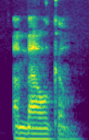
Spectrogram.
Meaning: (noun) 1. An alloy containing mercury 2. A combination of different things 3. One of the ingredients in an alloy 4. An alloy of mercury used to fill tooth cavities
- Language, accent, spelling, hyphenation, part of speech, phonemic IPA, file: English, US, amalgam, a‧mal‧gam, noun / verb, /əˈmæl.ɡəm/, En-us-amalgam.ogg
